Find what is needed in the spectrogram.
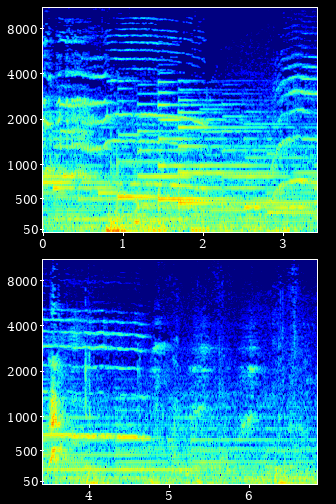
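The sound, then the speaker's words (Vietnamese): A rooster crows in a village, a long, drawn-out harmonic call that holds steady at moderate loudness, with a brief sharper accent partway through. “Tiếng gà trong xóm chợt kháy vang.”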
